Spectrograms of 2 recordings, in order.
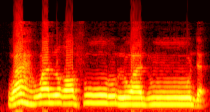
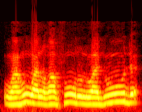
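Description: First: وهو said as wahwa, haa silent without a vowel, slow chanted recitation; read with sukun on the haa. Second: Said in the usual way. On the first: Shown as a demonstration. Teacher demonstrates al-Duri's reading to students, slow chanted recitation. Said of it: "هكذا". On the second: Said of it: "سكن الهاء".

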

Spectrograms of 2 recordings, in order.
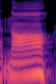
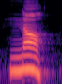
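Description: First: Strangely calm. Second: A louder, firmer no; a firm no, noticeably louder; firmer repeat. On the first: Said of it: "con voce stranamente tranquilla". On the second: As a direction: repeat it with more weight. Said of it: "ripeté". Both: A narrator's reading.

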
